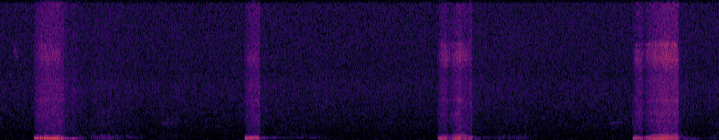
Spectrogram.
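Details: A sleeping male British Shorthair named Karumo, a former rescue cat, snores under an added echo effect. Four low, raspy snorts come roughly every three seconds, each followed by a softer reverberating tail.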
